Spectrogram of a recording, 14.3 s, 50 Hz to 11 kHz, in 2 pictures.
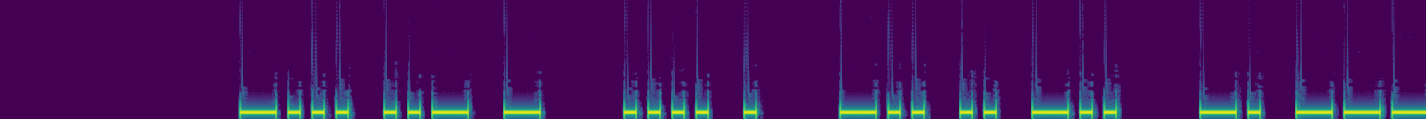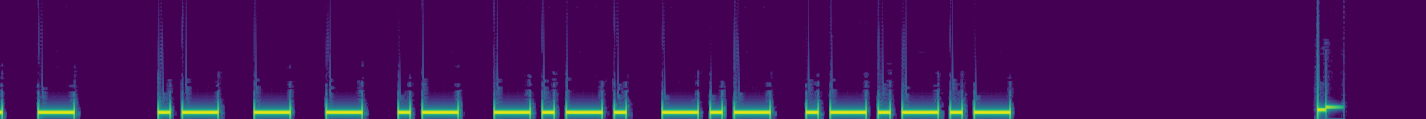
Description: Morse code, heard as a keyed tone, about 20 wpm, 700 Hz. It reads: BUT HE DID NOT ATTACK.
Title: Sentences from Top 1500 Words 20wpm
